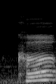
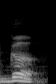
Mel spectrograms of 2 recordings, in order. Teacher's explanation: जैसे मैंने आपको पहले बताया है कि ये पिछले हिस्से से, जो ज़बान का पिछला हिस्सा है, ये गले के ऊपर वाले हिस्से से टकराएगा, वहाँ पे हवा का ब्लॉकेज पैदा होगा और फिर सडन रिलीज होगा, तो ये साउंड प्रोड्यूस होगा ख एंड ग। ख जो है वो वॉइसलेस है, एस्पायरेटेड है, और जो ग है वो वॉइस्ड है। जब ग बोलते हैं तो गले में वाइब्रेशन पैदा होती है, इनको वेलर्स कहते हैं।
